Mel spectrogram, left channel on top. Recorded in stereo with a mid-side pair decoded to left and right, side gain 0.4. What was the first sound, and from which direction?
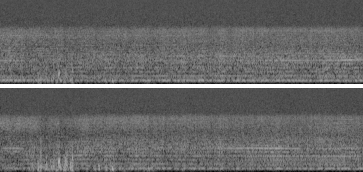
Only background noise.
